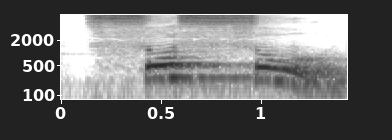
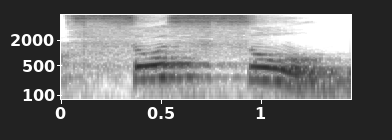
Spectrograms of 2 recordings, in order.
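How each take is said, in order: No difference in how they are said.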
